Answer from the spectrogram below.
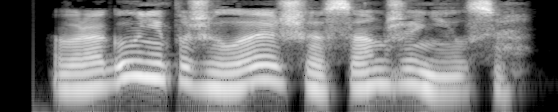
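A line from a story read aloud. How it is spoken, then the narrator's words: Muttered under breath. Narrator (Russian): буркнул под нос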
